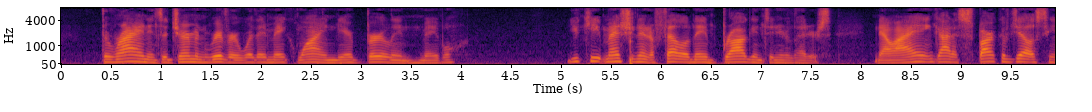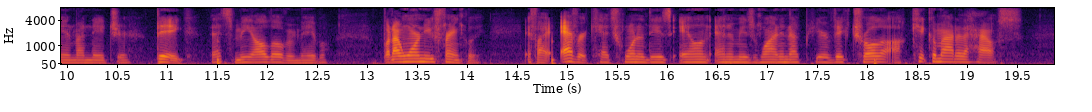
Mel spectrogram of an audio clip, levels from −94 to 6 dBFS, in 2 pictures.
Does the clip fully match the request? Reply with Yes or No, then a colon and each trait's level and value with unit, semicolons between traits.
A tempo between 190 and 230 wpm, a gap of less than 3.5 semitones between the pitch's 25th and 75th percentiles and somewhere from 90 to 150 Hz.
Yes: average, 195 wpm; average, 2.9 semitones; medium, 140 Hz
